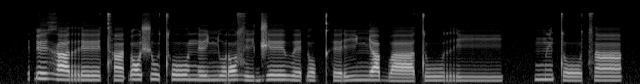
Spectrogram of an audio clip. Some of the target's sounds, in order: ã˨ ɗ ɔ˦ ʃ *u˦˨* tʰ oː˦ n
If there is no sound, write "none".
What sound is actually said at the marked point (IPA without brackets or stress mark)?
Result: u˦˨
